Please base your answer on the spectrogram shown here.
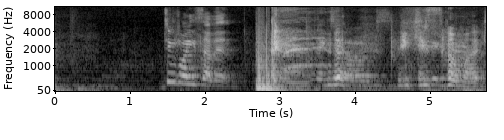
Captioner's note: laughs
